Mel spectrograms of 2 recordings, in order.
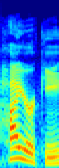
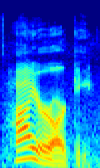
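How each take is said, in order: First: The word is said with three syllables. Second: The word is said with four syllables. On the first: The speaker calls it wrong. "Not hierarchy, not three" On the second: The speaker calls it right. "but four"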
